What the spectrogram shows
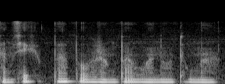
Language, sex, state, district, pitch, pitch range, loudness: Garo, male, Meghalaya, South Garo Hills, 110 Hz, 110-125 Hz, -18 LUFS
